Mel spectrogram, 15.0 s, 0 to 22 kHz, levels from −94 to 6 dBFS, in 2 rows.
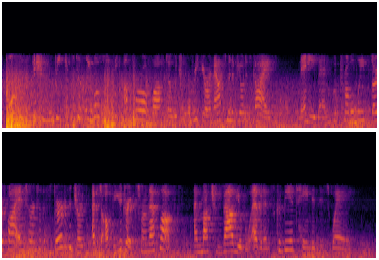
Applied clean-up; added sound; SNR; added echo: none; Thunder; -5 dB; reverberation time 1.5 s.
